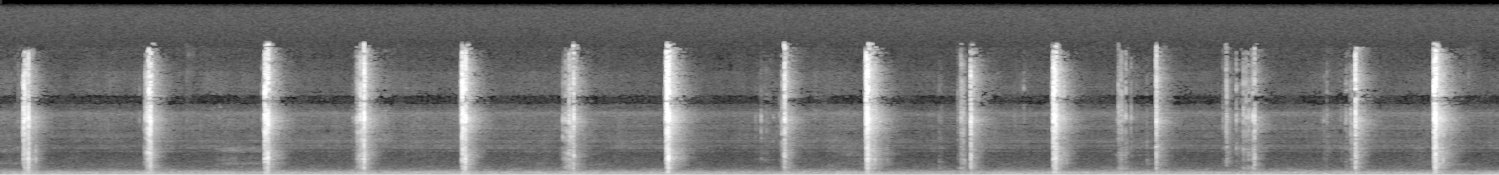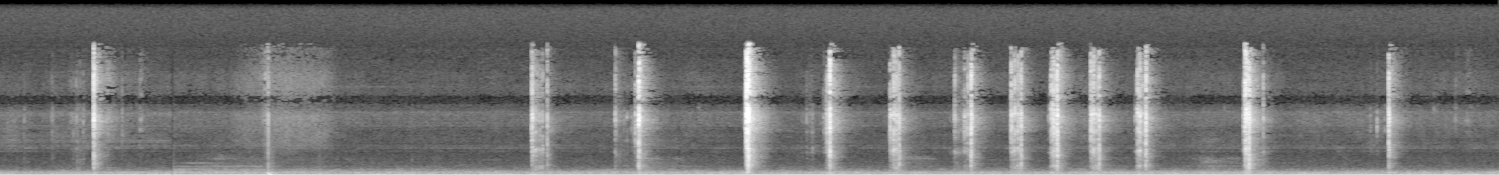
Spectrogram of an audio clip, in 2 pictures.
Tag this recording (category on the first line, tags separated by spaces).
Sound effects > Objects / House appliances
scoop ice-cream-scooper foley Phone-recording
